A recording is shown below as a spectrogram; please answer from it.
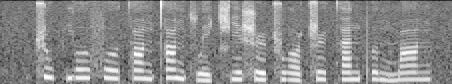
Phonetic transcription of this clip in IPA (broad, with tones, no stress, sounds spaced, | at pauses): ʈ͡ʂ u˥˩ pʰ j o˥ ʊ̯ f o˥˧ ʊ̯ t̪ʰ ɑ˥˧ ŋ t̪ʰ ɑ˥˩ ŋ t͡s w e˩ ɪ̯ t͡ɕʰ i˧˥ ʂ ɻ̩˧˥ ʈ͡ʂ w ɔ˨˩ ʈ͡ʂ ɻ̩˥˩ t̪ʰ a˥ n pʰ ɤ˥˩ ŋ m ɑ˥ ŋ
